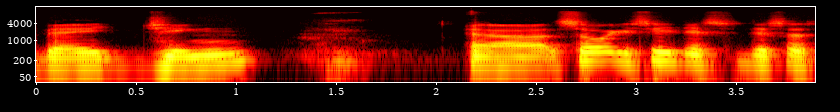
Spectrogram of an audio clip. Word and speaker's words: Beijing: So, I mean, this is a very common, or in Chinese, for instance, Peking is now pronounced Beijing.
